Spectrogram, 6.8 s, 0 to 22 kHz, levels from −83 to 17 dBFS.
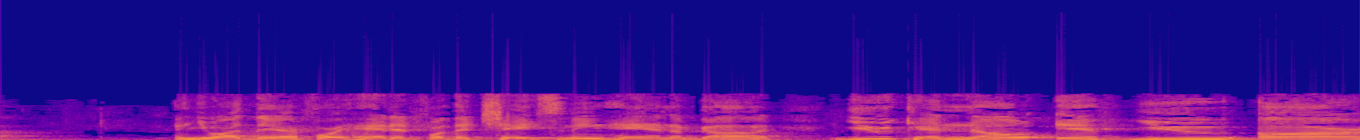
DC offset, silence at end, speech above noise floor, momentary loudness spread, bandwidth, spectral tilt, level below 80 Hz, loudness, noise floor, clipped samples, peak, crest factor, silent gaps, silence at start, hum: under 0.1%; 0 s; 28 dB; 5 LU; 7.6 kHz; -5 dB/octave; -58 dBFS; -16 LUFS; -44 dBFS; under 0.1%; -6 dBFS; 10 dB; none; 0 s; none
